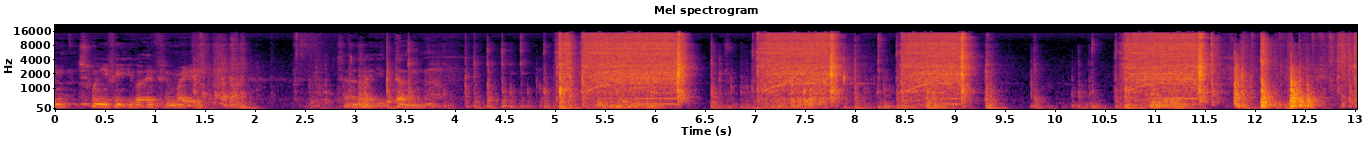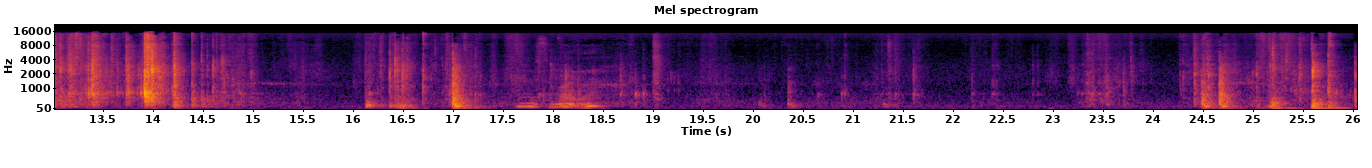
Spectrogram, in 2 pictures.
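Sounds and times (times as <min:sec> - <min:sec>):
parts knocking and rattling: 0:01.4 - 0:05.6
power drill whirring: 0:05.0 - 0:06.4, 0:07.0 - 0:09.3, 0:10.6 - 0:11.8.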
